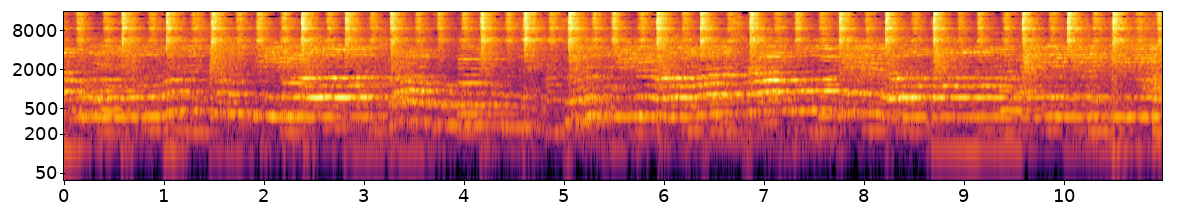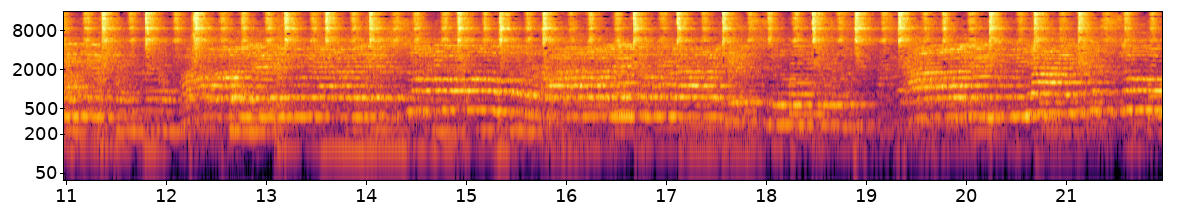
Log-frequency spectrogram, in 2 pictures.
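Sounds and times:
steady percussion beat: 0.0 - 21.9
women singing worship song: 0.0 - 21.9.

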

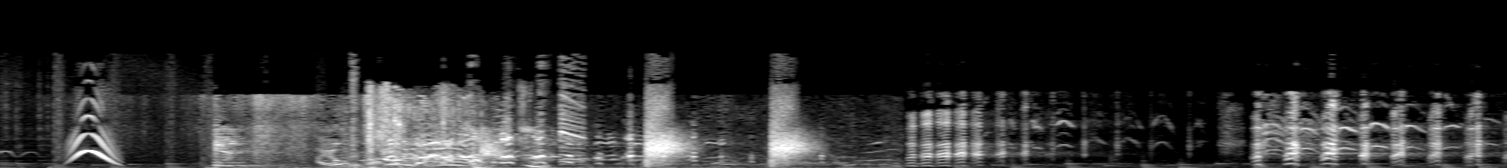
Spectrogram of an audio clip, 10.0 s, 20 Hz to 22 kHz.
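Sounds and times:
whip crack effect: 4.3 - 5.6.

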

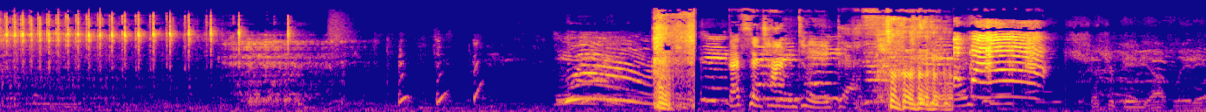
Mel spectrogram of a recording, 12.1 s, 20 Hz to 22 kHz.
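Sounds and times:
baby toy rapid ticking: 0.0 - 2.4.

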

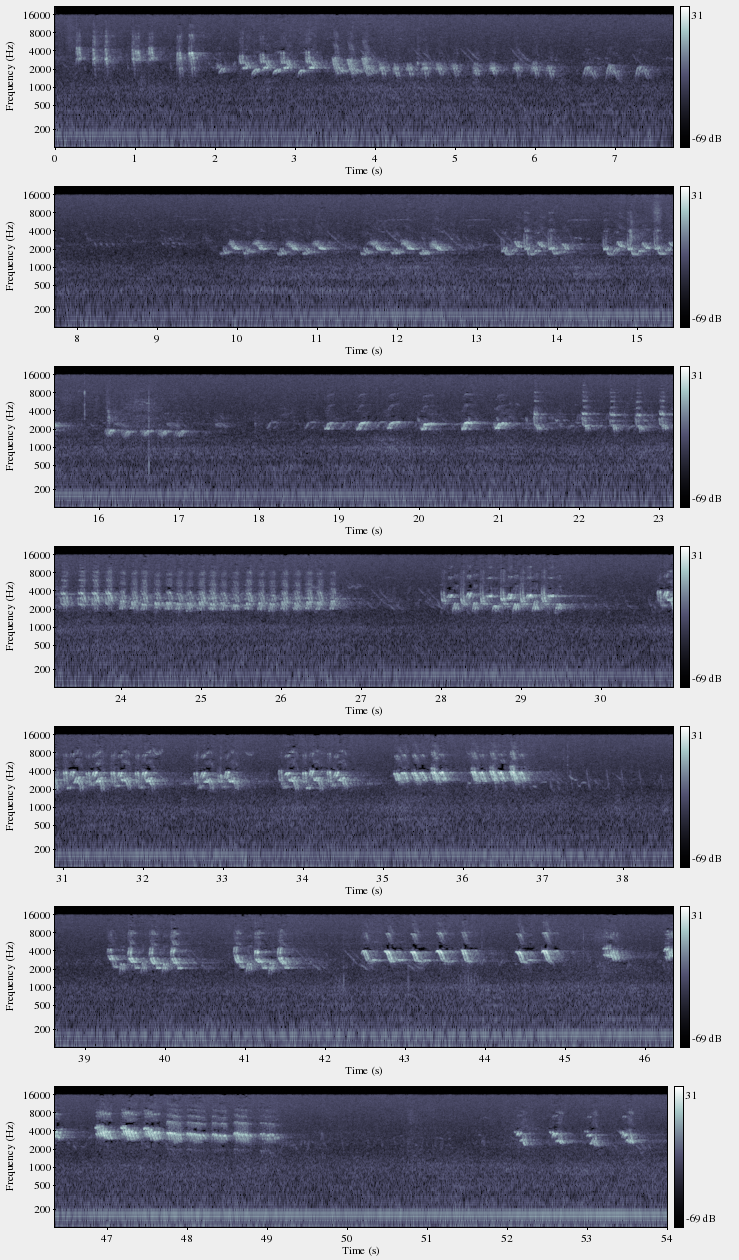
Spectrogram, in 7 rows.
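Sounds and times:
birds chirping in trills: 0.0 - 54.0
faint low hum: 0.0 - 54.0.

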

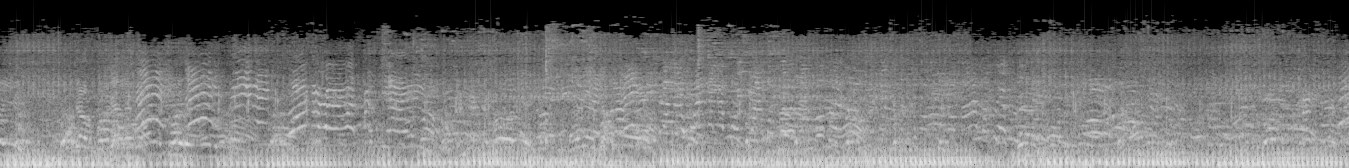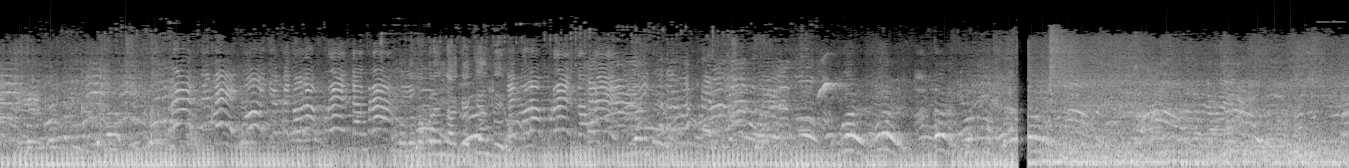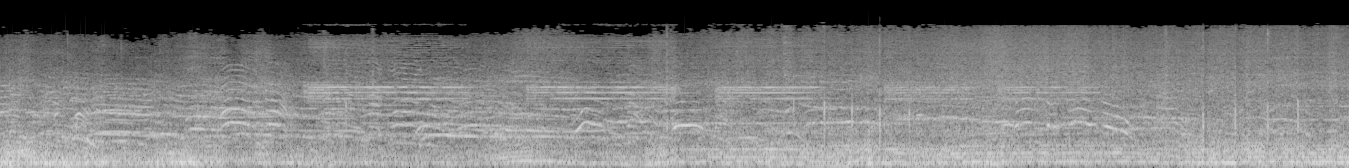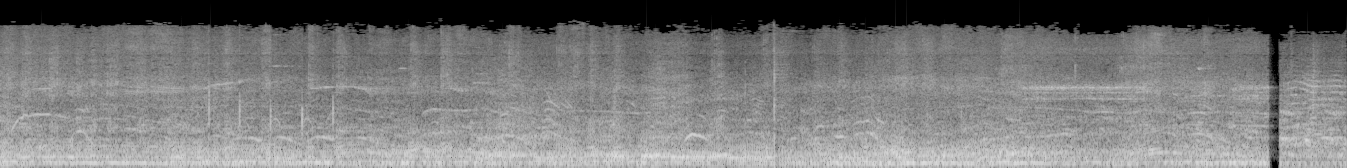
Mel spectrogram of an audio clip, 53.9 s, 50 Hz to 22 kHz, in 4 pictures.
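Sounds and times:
small motorcycle engine running: 0.0 - 21.7, 29.9 - 53.2
people talking and calling out: 0.0 - 53.9
people's voices: 0.0 - 53.9.

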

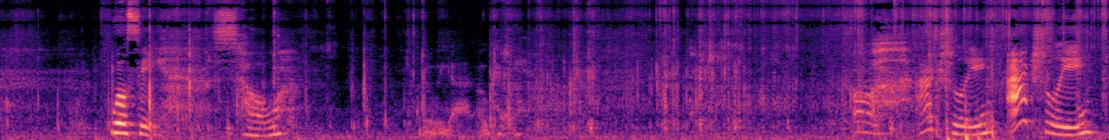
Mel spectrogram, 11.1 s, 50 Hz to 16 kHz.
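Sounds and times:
cardboard packaging rustling: 0.7 - 11.0.

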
